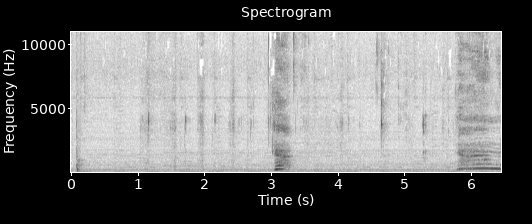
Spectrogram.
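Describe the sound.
Chewing on sweet corn, super-sweet corn from Shinshu with the kernels loosened from the cob, gives soft, faint crunching bites over a low steady hum, with a louder burst near the middle and a short voiced murmur at the end.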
